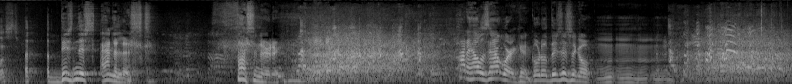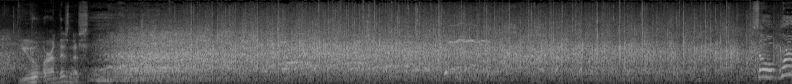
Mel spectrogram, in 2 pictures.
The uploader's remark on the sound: for a live show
